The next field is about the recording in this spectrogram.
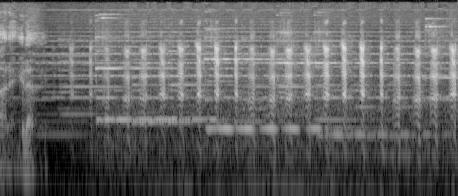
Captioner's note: laughter on recording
